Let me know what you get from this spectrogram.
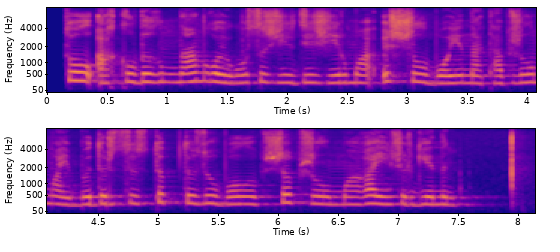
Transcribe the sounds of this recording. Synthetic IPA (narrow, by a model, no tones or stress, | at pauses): so̞lˠʔɑqəlˠd̪əʁəɴnɑɴʁo̞jwo̞səʒe̞ɾd̪e̞ʒijəɾmɑʔʏʃʒəlˠbo̞jənɑt̪ʰɑpʒəlˠmɑjbʏd̪ɪɾsɪzt̪ʰʏp̚t̪ʰʏzubo̞lˠəpʒəpʒəlˠmɑʁɑjʒʏɾɡʲe̞nɪŋ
